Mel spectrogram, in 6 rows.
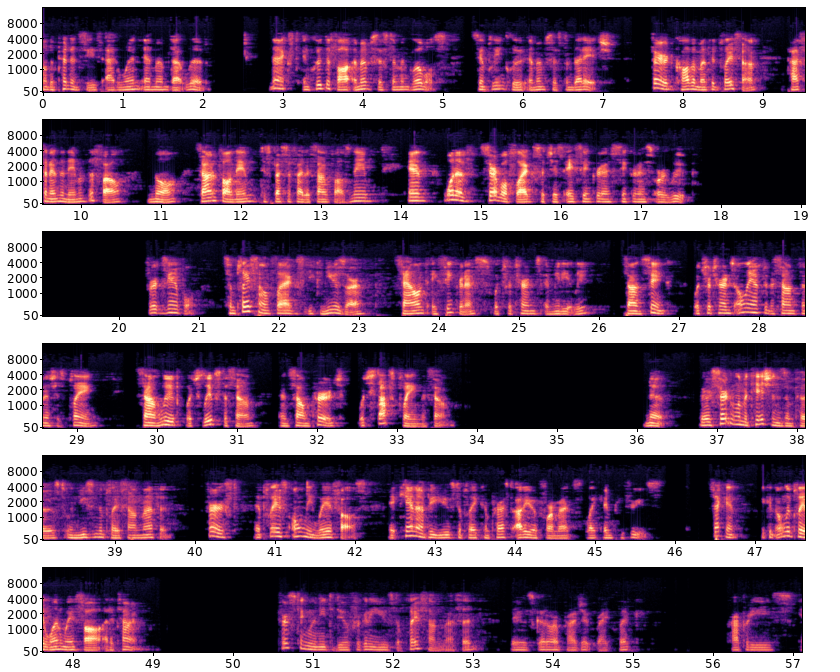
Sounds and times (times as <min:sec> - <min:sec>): Speech: 0:00.0 - 0:17.8, 0:20.4 - 0:33.9, 0:36.1 - 0:49.0, 0:50.6 - 0:55.2, 0:56.2 - 0:57.1.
